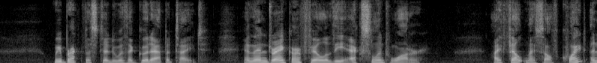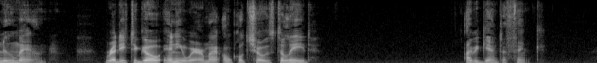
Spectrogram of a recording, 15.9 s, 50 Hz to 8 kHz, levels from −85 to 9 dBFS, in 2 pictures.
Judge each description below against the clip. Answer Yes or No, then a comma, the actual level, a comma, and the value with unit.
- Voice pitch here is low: Yes, low, 120 Hz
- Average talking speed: No, slow, 130 wpm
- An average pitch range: Yes, average, 4.9 semitones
